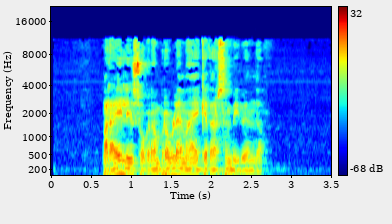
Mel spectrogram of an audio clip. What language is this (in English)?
Galician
